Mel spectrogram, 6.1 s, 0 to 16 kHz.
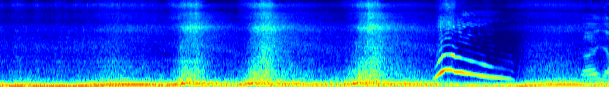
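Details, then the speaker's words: V8 revving while being tuned before a dyno session after injector and AFR adjustments, deep rumble rising and falling cleanly through several blips with no misfire, stumble or hesitation; running properly. "love it I love that sound"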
